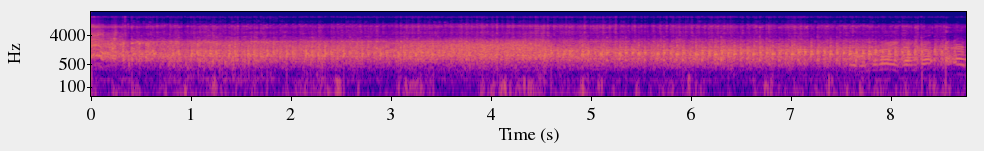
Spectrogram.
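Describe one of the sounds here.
A tractor engine runs with a loud, steady rattle close by.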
